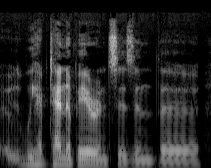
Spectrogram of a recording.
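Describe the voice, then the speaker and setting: A man's voice: mid-range voice, fairly even intonation, normal speed, darkish tone, clean tone, no echo. Young guy, podcast co-host, camp storyteller, dry close mic. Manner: chatty storyteller, playful and camp. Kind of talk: casual chat.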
